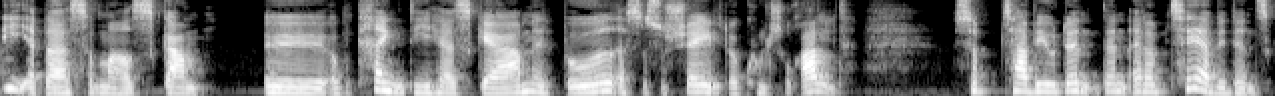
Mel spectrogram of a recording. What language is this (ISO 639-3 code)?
dan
